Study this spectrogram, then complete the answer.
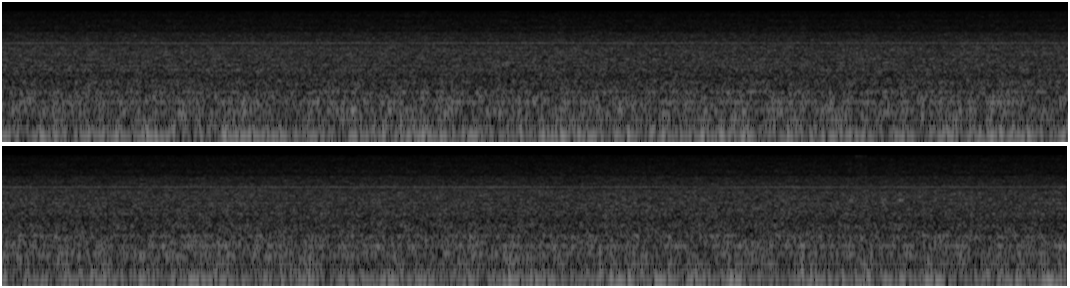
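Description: A parked train hums steadily as it idles.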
